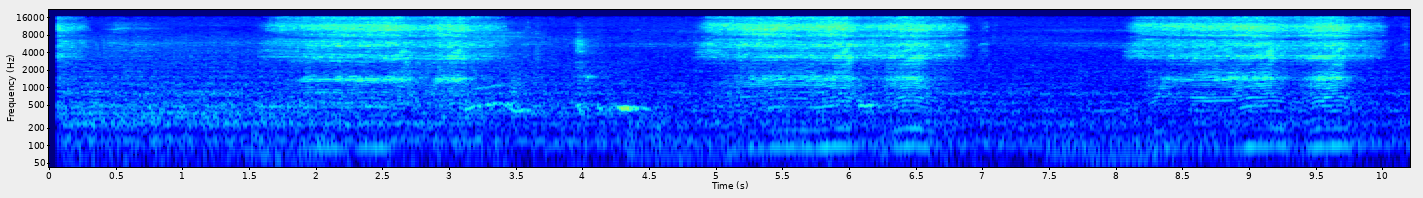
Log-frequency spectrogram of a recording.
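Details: Snoring man: loud, rough snores roughly every three to four seconds with hissy breathing between, quiet room; typical snoring in sleep.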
